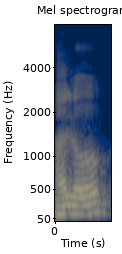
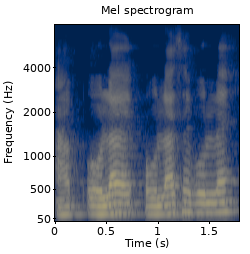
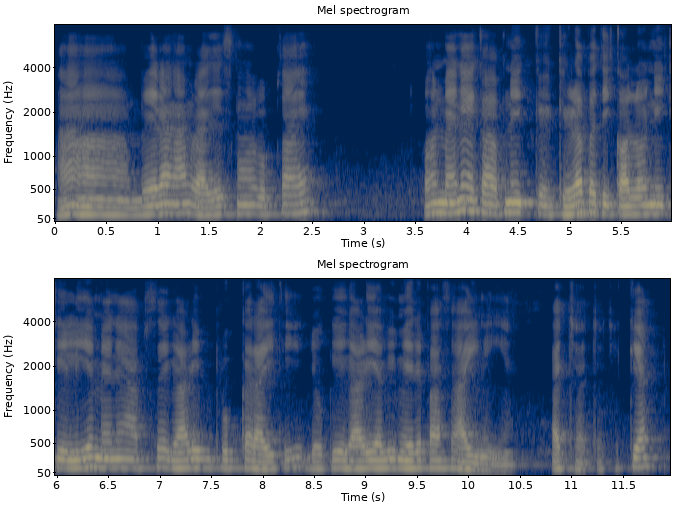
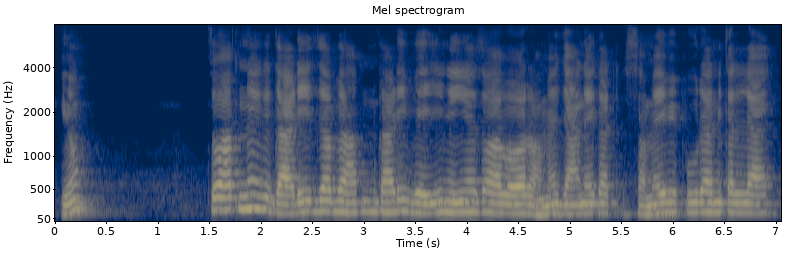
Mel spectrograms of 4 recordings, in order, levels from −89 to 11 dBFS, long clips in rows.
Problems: none marked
